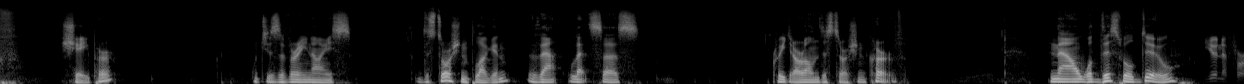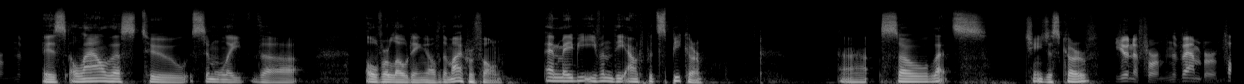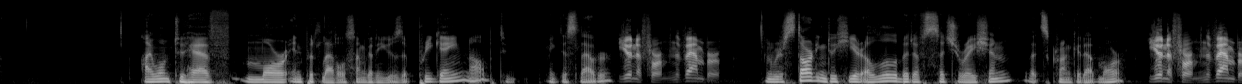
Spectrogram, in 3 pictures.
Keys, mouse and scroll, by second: 0.0-0.2 typing, 1.8 click, 2.8 click, 4.2 click, 9.1-11.7 drag, 11.8 space, 12.7 space, 21.6-23.0 drag, 23.3 space, 24.8 space, 28.7-30.2 drag, 30.8 space, 32.1 space, 34.4 click, 36.1 space.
